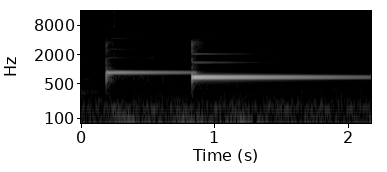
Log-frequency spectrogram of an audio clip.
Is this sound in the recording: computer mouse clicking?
no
